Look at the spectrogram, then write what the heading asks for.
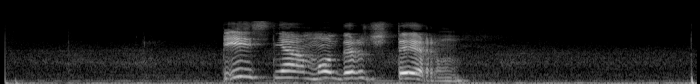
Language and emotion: Russian, positive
